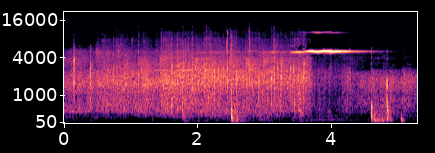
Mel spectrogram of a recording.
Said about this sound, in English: All right, please give everyone a big round of applause.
